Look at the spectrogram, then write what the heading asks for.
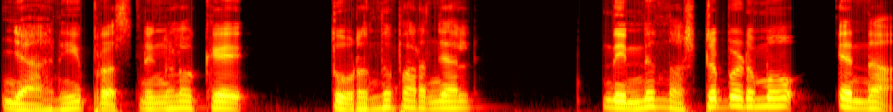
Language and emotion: Malayalam, fearful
